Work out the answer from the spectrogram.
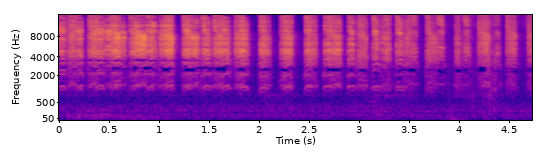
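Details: Hand-fed zebra finch nestlings in a small cardboard brooder with a hand warmer, begging for food with rapid harsh, hissy pulses about twice a second that fade slightly toward the end.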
